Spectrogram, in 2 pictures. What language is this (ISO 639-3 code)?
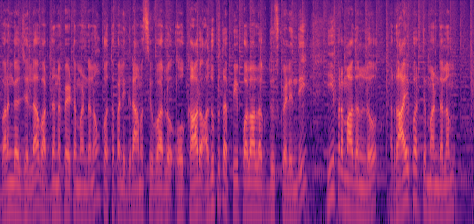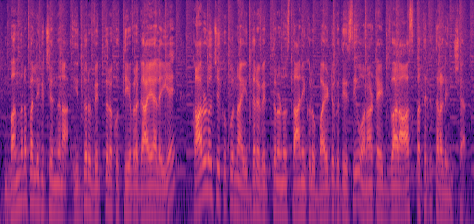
tel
